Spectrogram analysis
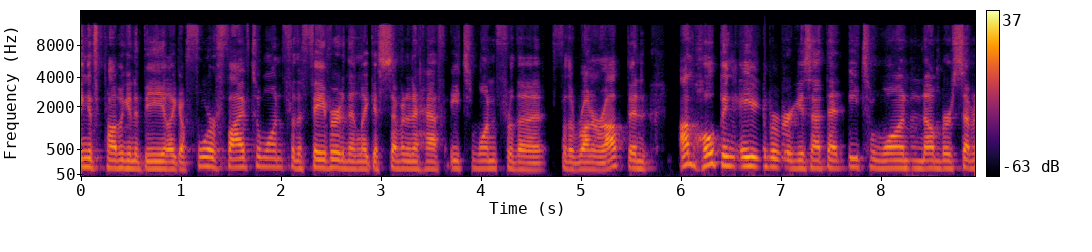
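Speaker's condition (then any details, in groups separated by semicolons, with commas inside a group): No condition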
